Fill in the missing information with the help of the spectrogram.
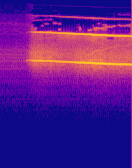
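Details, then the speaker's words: Sleeping hummingbird recorded in Peru: a thin, steady, very high-pitched whistling tone, an unmistakable snore during its nightly rest. "but unmistakable snore hummingbirds are loved for their beauty and speed but this one was behaving a little bit like a human"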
